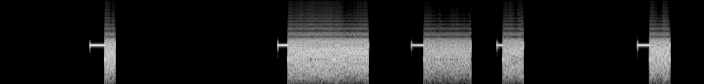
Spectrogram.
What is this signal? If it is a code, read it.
ACARS aircraft data, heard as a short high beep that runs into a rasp, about 2400 baud.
